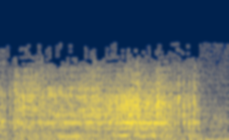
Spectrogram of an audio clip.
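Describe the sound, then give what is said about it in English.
A key grinds in a stuck, rusty door lock, a faint, steady scraping creak lasting about two seconds that ends in a quick run of small mechanical clicks. “I have a key here somewhere. Oh, good. Oh, yes. It's stuck. Rust. Yeah, very likely. And now it's coming.”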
